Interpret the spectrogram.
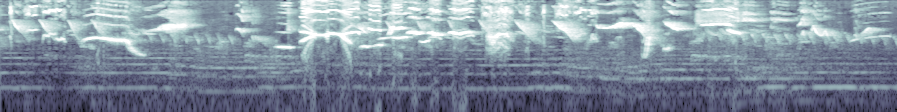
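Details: Lure song of a black-chested oriental magpie-robin, played to get other magpie-robins singing: a steady stream of varied clear whistles, buzzy notes and quick chips, loudest through the middle, over a low electrical hum.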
